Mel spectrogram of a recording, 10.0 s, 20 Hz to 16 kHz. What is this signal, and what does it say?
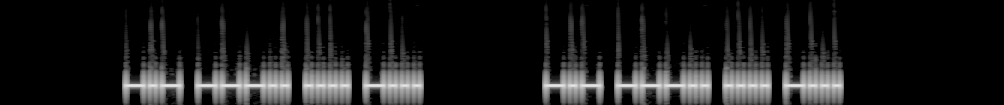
Morse code, heard as a keyed tone, about 20 wpm, 700 Hz. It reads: K8HB K8HB
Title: USA Call Signs - 4 Characters - Repeated 2x - 20wpm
